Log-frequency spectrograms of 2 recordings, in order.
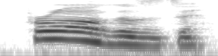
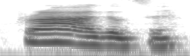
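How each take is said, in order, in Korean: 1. 이 모음은 둥글고, o에 가까운 중간 소리입니다. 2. 이 모음은 열린 ah 소리입니다. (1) "O와 I의 중간 소리" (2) "혹은 아 발음을 해서"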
